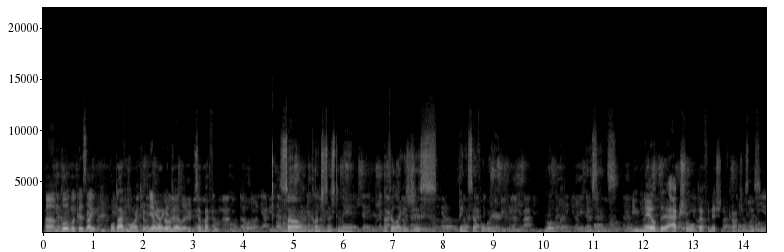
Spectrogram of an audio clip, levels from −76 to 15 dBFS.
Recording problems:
background chatter; noticeable; throughout; 2 voices, 10 dB below the speech

